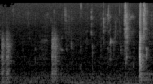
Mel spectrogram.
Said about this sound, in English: Um, anyway, so I'm gonna yeah I'm gonna get a little nibble on this.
